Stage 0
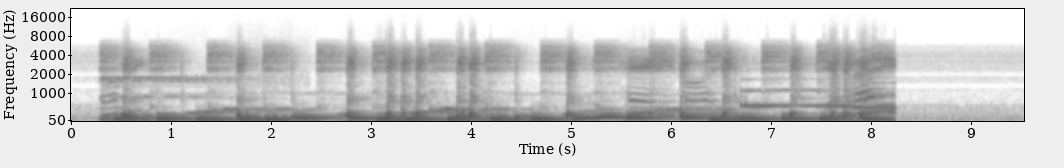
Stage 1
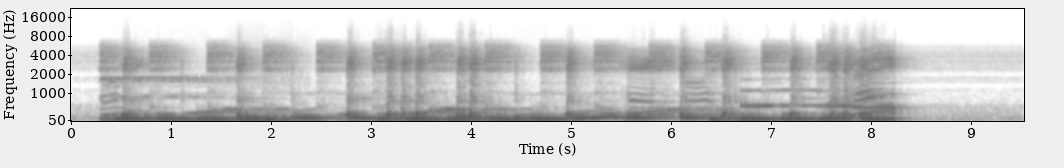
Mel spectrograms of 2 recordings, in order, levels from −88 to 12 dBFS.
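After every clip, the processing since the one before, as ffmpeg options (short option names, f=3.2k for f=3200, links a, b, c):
-af "aecho=1:1:72|144|216|288|360:0.224|0.11|0.0538|0.0263|0.0129,volume=-1dB"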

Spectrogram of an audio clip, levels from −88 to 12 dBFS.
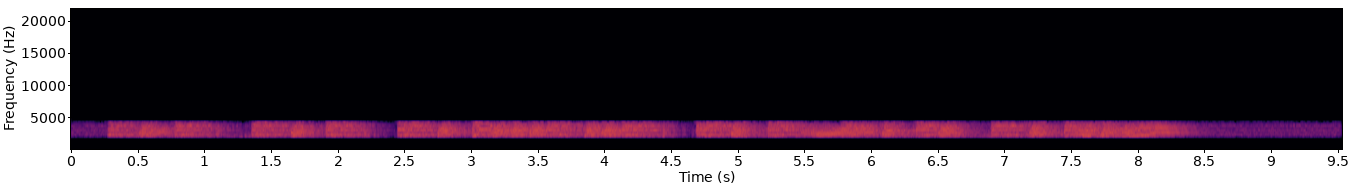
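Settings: -filter_complex "[0:a]adynamicsmooth=sensitivity=5.5:basefreq=3.3k,asplit=2[a][b];[b]highpass=f=720:p=1,volume=28dB,asoftclip=type=tanh:threshold=-14.5dB[c];[a][c]amix=inputs=2:normalize=0,lowpass=f=2.7k:p=1,volume=-6dB,afftfilt=real='re*between(b*sr/4096,2100,4200)':imag='im*between(b*sr/4096,2100,4200)':win_size=4096:overlap=0.75,volume=-7.5dB"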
